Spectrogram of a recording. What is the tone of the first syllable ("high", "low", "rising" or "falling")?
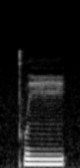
low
